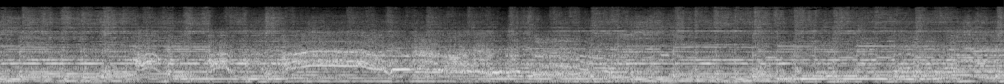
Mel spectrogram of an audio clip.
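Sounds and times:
live rock band playing: 0.0s - 10.0s
lead vocal singing: 1.1s - 6.5s.

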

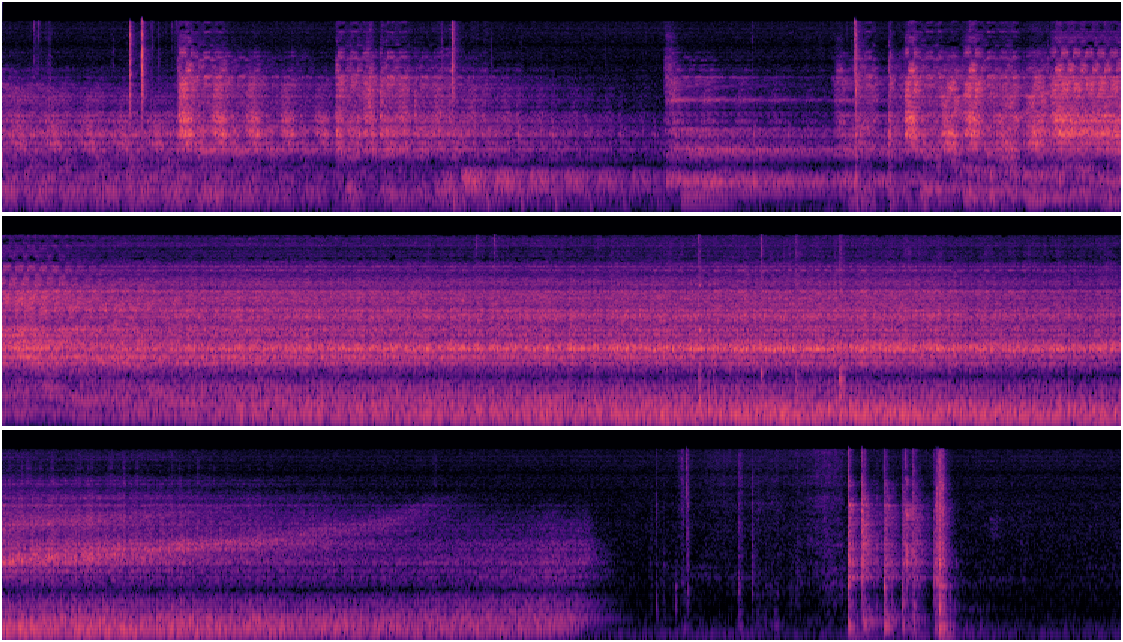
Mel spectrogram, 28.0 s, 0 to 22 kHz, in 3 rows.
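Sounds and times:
electronic drone with ringing feedback: 0.0s - 23.6s
pitch sweeping upward: 0.0s - 23.7s.

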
